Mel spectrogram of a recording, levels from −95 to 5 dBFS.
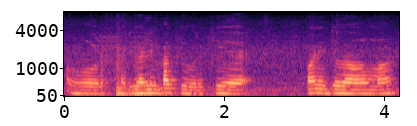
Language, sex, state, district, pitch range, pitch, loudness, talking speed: Rajasthani, male, Rajasthan, Churu, 120-135 Hz, 125 Hz, -16 LUFS, 145 wpm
